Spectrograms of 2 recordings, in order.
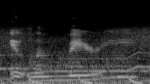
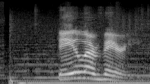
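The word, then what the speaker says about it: DeLarverie: drag king, named Stormy Lavery. Leo, you did the wrong pronunciation. He did. We would have gotten Stormy. It's the last name we need help with. De Larvery. Okay.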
